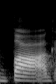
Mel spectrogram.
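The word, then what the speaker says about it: Bogge: Sorry, the bog. I think it's pronounced bog.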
